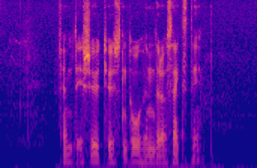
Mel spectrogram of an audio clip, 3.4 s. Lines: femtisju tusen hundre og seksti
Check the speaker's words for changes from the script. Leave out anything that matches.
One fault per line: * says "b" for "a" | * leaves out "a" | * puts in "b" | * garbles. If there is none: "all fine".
* puts in "to"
